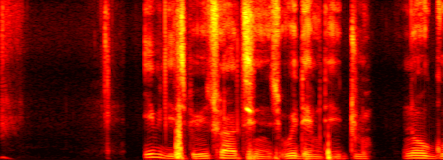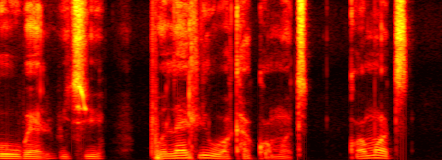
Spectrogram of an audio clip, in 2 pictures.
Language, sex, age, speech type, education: Nigerian Pidgin, male, 30-45, spontaneous, tertiary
